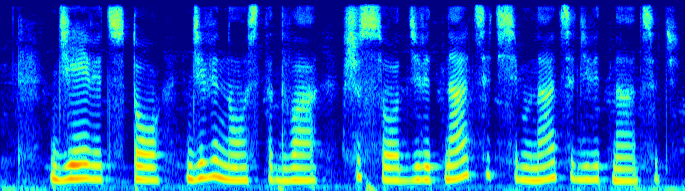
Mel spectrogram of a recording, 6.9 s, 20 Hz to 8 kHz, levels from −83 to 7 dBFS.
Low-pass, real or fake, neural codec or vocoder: 7.2 kHz; real; none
